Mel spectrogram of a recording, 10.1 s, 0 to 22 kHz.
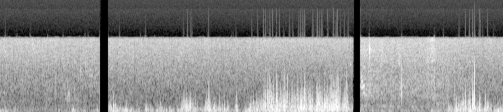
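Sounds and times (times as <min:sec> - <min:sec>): wind buffeting microphone: 0:01.2 - 0:07.1, 0:08.7 - 0:10.0.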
